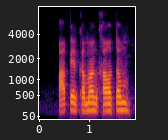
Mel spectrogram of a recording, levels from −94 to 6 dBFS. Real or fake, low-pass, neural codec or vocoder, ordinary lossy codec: fake; 7.2 kHz; autoencoder, 22.05 kHz, a latent of 192 numbers a frame, VITS, trained on one speaker; AAC, 48 kbps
